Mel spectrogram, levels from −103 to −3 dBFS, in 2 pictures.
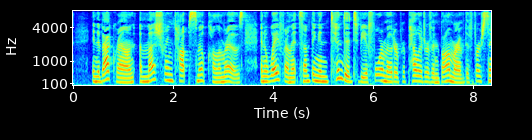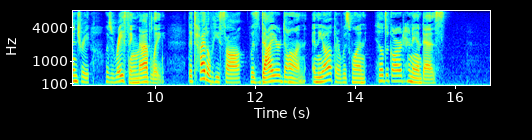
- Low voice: No, high, 195 Hz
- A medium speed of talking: Yes, average, 160 wpm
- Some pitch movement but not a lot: Yes, average, 3.8 semitones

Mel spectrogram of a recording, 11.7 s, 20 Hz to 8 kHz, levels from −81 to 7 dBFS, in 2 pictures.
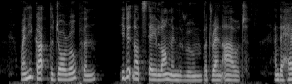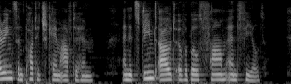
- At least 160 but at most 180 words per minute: Yes, average, 175 wpm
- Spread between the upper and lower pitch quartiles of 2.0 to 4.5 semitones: Yes, narrow, 2.5 semitones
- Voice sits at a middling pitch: Yes, medium, 180 Hz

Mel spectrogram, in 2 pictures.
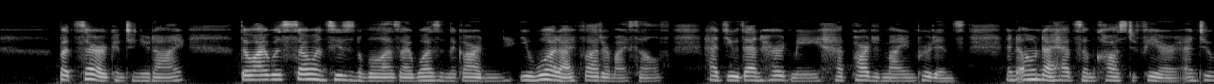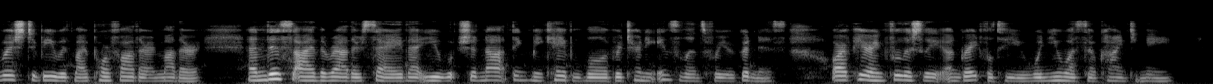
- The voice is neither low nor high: Yes, medium, 175 Hz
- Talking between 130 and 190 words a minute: No, average, 200 wpm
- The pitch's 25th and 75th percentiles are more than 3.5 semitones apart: No, average, 3.1 semitones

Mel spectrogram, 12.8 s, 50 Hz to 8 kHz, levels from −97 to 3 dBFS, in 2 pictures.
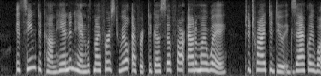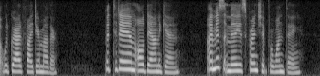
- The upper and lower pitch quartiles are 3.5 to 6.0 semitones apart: Yes, average, 4.5 semitones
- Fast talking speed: Yes, fast, 210 wpm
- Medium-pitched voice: No, very high, 260 Hz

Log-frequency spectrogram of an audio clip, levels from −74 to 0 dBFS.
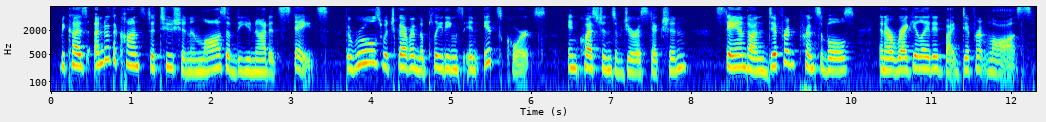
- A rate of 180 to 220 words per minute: No, average, 160 wpm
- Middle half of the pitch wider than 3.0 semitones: Yes, average, 3.9 semitones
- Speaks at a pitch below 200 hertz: No, high, 215 Hz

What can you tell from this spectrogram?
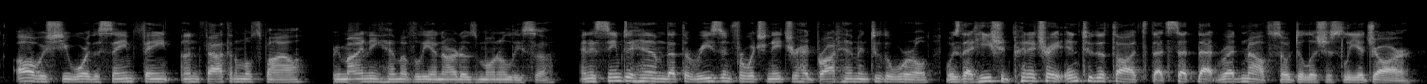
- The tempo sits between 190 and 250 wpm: Yes, average, 200 wpm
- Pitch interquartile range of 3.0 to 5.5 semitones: No, narrow, 2.6 semitones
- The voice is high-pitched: No, low, 125 Hz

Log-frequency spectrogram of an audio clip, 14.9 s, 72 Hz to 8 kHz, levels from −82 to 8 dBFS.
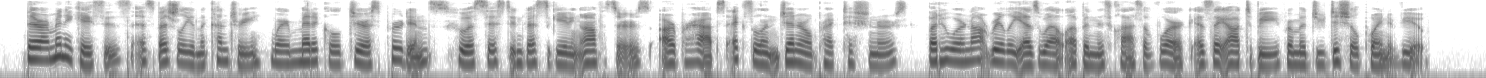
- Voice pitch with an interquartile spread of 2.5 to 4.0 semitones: Yes, average, 3.3 semitones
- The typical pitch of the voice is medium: Yes, medium, 175 Hz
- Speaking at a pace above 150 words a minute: Yes, average, 180 wpm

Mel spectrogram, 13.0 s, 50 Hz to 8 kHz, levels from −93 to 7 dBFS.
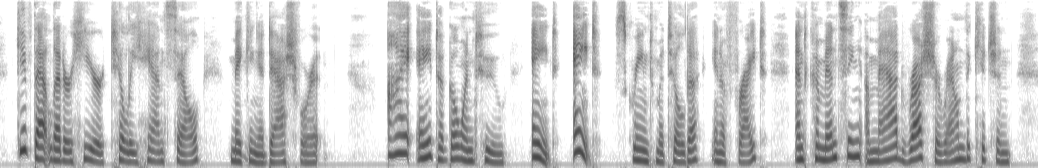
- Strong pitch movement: No, average, 4.6 semitones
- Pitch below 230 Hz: Yes, medium, 185 Hz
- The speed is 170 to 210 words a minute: No, average, 145 wpm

